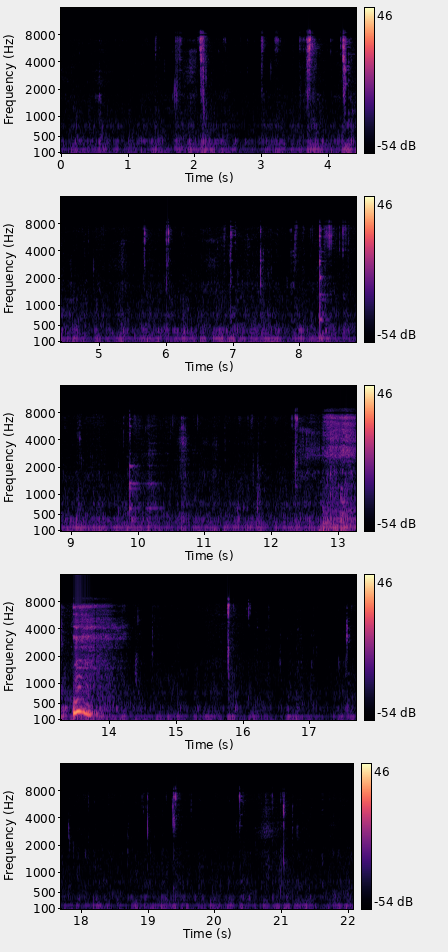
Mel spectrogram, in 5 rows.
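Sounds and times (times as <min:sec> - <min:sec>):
steady low hum: 0:00.0 - 0:22.0
fork scraping a plate: 0:09.9 - 0:10.6.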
